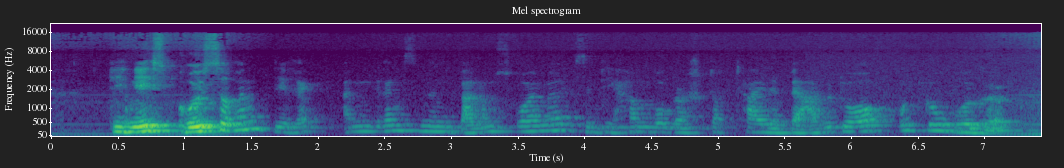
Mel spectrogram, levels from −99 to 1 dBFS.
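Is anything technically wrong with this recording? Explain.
Yes, there is one fault. From 1.67 to 7.29 s, voice and room noise swell together by about 9 dB. This is automatic gain rising, as the control slowly compensates for input that dropped about 24 dB.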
